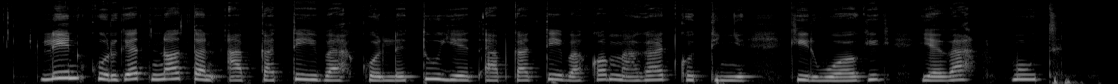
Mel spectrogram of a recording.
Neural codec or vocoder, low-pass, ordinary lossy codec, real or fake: none; none; none; real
